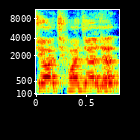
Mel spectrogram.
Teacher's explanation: तालु की सहायता से बोला जाता है। मुख का जो ऊपरी भाग होता है तालु।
